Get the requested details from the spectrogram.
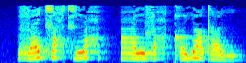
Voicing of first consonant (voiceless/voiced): voiced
